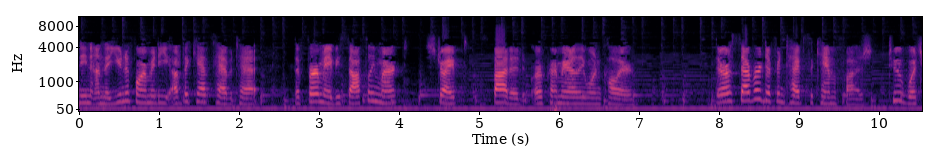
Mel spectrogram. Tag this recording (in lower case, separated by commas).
speech, music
